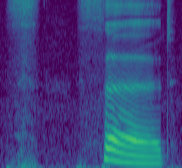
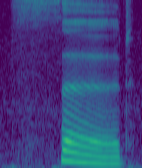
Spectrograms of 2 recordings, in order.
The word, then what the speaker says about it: third: important you've got to get the sound soft not like the it's the softer third third try it that's better because if you say Ted that's another name for a poo okay so you really want to get that one right there's your incentive to practice the softer sound okay third so third in line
